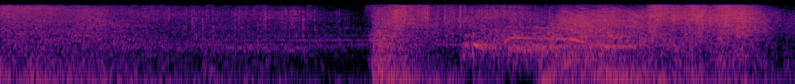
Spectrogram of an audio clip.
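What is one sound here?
Fire spells whoosh and crackle.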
